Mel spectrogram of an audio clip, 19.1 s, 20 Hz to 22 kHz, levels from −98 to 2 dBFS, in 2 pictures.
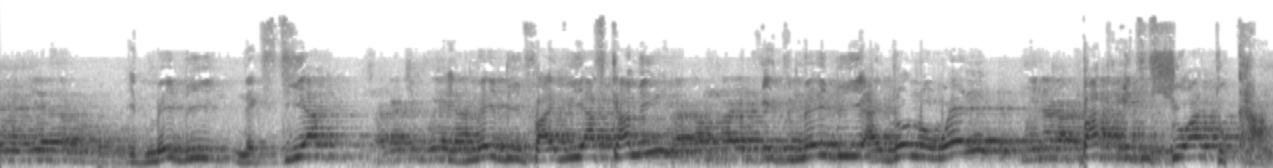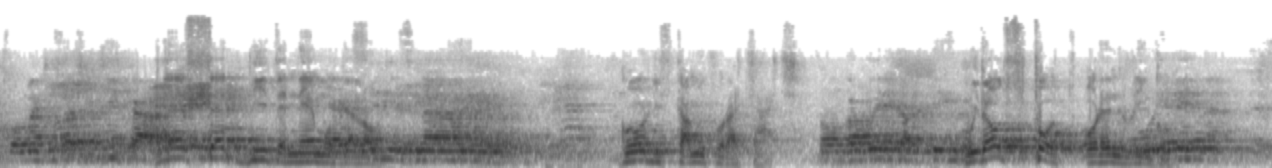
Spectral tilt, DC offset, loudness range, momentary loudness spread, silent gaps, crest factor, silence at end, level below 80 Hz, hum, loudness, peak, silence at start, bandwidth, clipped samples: -5.5 dB/octave; under 0.1%; 4 LU; 8 LU; none; 14 dB; 0 s; -68 dBFS; none; -26 LUFS; -12 dBFS; 0 s; 13 kHz; under 0.1%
